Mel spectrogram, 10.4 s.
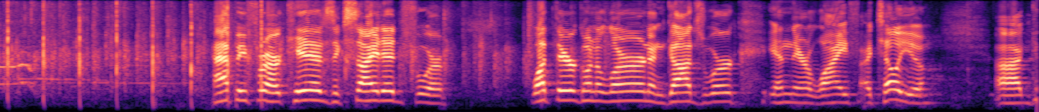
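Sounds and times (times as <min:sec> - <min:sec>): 
group clapping in a steady rhythmic beat: 0:00.0 - 0:06.5
speech: 0:02.2 - 0:04.6, 0:05.3 - 0:09.4, 0:10.0 - 0:10.3.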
